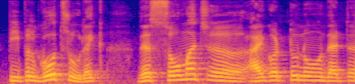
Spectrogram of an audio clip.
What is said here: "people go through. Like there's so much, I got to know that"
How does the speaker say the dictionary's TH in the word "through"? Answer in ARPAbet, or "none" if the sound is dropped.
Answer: T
